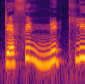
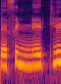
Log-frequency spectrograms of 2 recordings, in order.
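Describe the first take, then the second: First: The third syllable is said as a short 'nit'. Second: The third syllable is said as a long 'nate'. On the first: The speaker calls it right. "डेफिनेटली बोलते हैं" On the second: The speaker calls it wrong. "डेफिनेटली नहीं बोलते हैं"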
